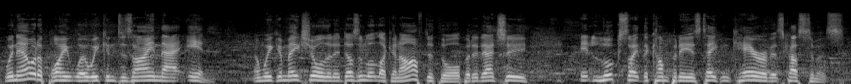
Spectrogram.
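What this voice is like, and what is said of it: London English accent. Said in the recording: “I detect an accent. ... Originally London.”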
